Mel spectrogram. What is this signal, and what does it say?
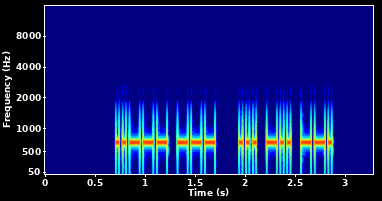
Morse code, heard as a keyed tone, about 36 wpm, 700 Hz. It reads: 2O SDG
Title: Winter Field Day Exchanges 35wpm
